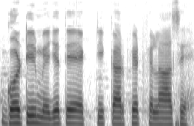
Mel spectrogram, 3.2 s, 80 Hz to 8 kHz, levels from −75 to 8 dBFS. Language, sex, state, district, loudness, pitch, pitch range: Bengali, male, Assam, Hailakandi, -17 LUFS, 150 Hz, 140-155 Hz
